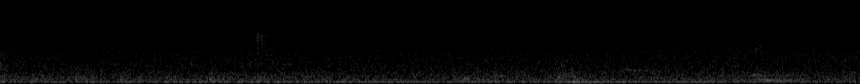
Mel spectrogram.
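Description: Seated people murmur and shift quietly in a large, echoing room.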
